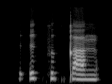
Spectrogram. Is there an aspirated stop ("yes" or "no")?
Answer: no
